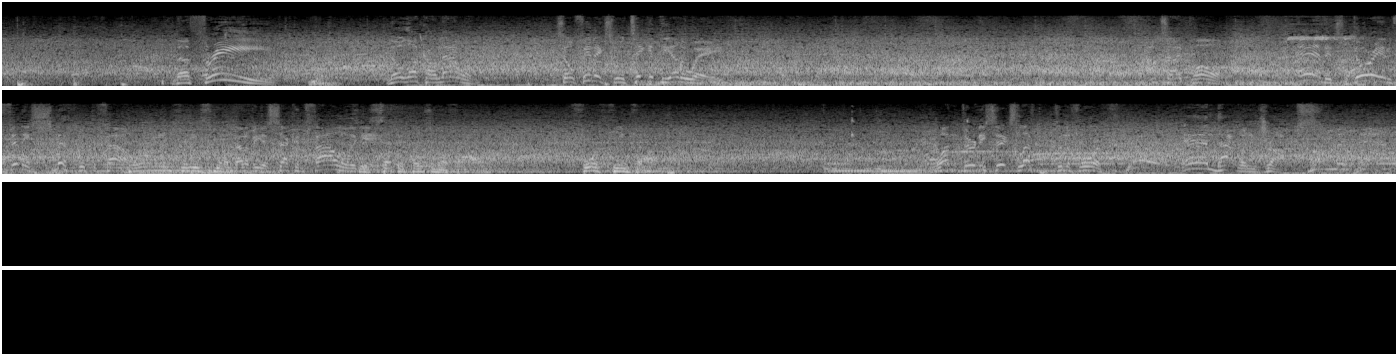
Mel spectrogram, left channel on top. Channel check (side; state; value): right; silent; digital silence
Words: The three. No luck on that one. So Phoenix will take it the other way. Outside Paul. And it's Dorian Finney-Smith with the foul. Dorian Finney-Smith. That'll be a second foul of the game. Second personal foul. Fourth team foul. 1:36 left to the fourth. And that one drops.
